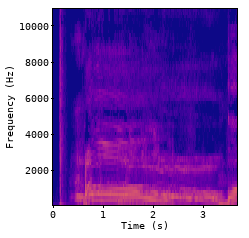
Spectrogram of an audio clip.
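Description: A tortilla slapped against a man's face gives one sharp, loud smack at the start, followed by a long, wavering, groan-like vocal cry that slides down in pitch.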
